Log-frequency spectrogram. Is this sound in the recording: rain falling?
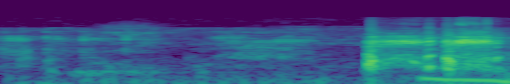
no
